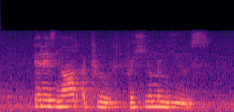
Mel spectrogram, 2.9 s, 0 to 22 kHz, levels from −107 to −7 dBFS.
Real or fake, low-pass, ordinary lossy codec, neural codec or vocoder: real; 7.2 kHz; AAC, 48 kbps; none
